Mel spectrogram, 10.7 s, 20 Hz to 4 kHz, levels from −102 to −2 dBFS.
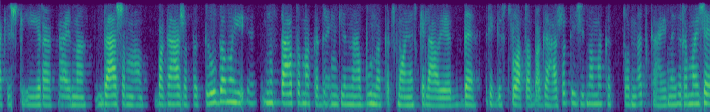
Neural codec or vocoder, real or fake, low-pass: none; real; 3.6 kHz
